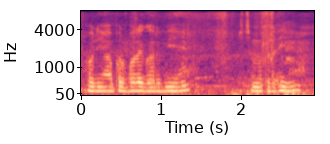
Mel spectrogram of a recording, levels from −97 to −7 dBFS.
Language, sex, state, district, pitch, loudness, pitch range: Hindi, male, Uttar Pradesh, Shamli, 150 Hz, -15 LUFS, 145-155 Hz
